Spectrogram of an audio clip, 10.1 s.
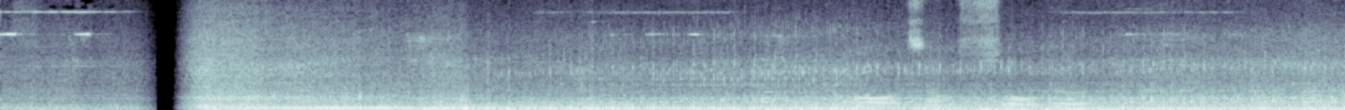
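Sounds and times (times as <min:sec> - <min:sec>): car engine at low revs: 0:01.4 - 0:10.0.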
